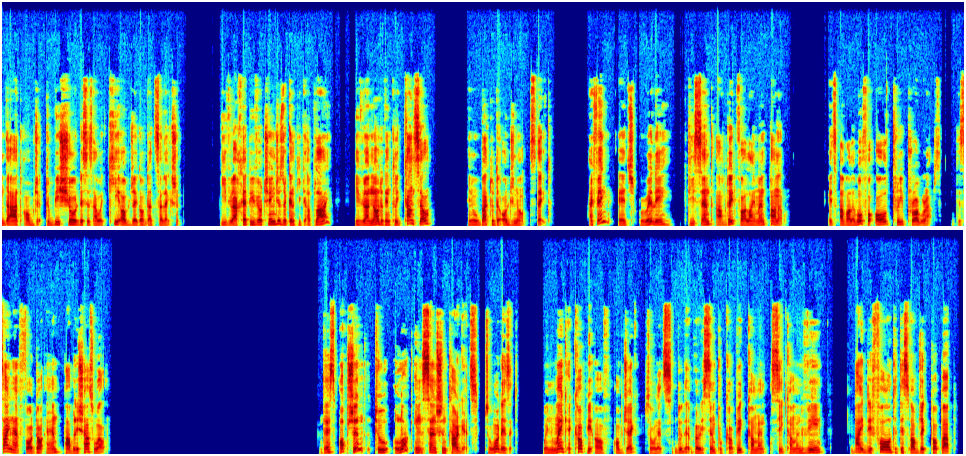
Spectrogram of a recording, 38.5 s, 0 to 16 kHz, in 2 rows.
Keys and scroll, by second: 23.0 space, 24.7 space, 26.3 space, 34.6 super+c.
